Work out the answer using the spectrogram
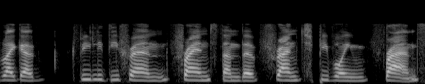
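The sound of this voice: With a clear, smooth, yet bright and sharp tone, a woman speaks at a fairly slow pace and fairly even intonation in a dry, close sound with no echo. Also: medium pitch for a woman.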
